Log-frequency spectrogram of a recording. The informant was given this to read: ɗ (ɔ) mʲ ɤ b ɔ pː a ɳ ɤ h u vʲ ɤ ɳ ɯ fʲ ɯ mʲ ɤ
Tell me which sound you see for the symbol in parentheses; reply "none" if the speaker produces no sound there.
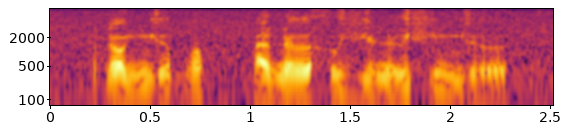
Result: ɔ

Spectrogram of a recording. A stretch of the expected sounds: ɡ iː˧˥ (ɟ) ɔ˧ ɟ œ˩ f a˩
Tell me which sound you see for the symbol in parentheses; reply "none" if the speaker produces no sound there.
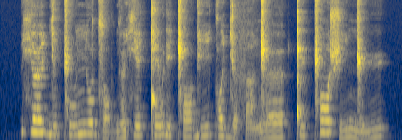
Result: ɡ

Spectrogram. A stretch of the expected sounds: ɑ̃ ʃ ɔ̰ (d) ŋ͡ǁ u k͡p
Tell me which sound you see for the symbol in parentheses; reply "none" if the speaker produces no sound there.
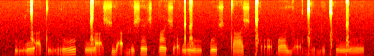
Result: d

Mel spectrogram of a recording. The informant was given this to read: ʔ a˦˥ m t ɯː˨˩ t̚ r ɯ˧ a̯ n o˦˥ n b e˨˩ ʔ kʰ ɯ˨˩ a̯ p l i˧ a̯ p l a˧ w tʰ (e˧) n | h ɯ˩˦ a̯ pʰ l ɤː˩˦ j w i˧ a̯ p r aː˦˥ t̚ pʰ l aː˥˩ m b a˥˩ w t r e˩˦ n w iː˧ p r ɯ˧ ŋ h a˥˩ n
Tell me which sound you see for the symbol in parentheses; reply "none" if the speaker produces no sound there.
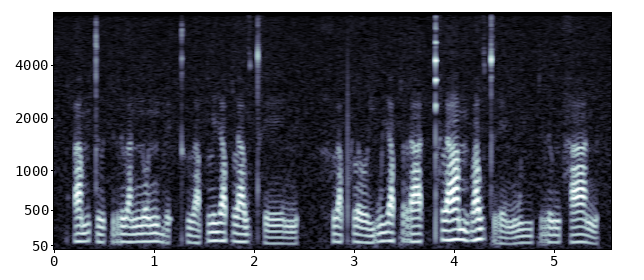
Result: e˧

